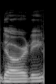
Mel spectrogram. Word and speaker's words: Doherty: And Shannon Doherty.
